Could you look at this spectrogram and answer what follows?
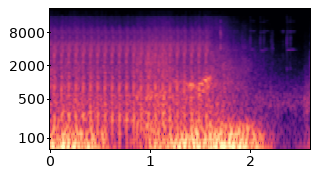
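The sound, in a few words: Lara firing her weapons in the video game Tomb Raider 4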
